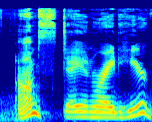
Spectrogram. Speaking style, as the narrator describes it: grumbled the rat

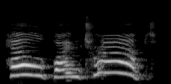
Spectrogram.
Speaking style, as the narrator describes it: I squeaked, although the bag muffled the sound

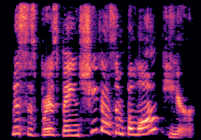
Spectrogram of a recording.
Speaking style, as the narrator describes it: squeaked out loud

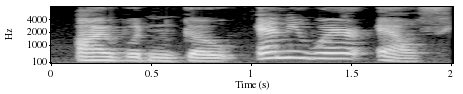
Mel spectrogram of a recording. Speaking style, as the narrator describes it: he said

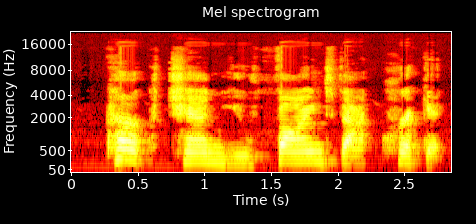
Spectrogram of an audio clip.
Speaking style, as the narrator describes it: she said in a very stern tone of voice

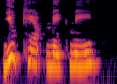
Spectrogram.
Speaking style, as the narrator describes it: he said firmly

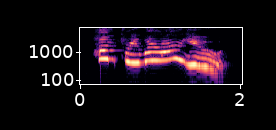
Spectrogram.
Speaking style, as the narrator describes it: Magic Mitch called out

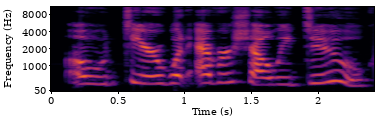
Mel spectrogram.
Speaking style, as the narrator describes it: cried Aunt Dorothy

